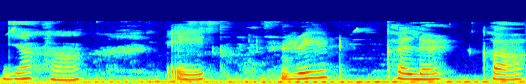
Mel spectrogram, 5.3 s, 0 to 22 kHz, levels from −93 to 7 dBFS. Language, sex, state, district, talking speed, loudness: Hindi, female, Bihar, Katihar, 55 wpm, -16 LUFS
